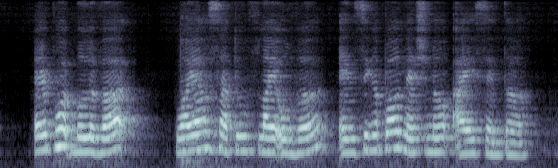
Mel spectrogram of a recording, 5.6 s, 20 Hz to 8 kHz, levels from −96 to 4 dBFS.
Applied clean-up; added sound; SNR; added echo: neural separator model SepFormer DNS4.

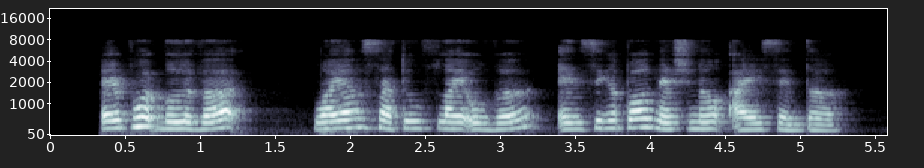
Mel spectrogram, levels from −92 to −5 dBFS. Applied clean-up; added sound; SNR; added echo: neural mask model DeepFilterNet 3.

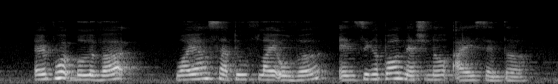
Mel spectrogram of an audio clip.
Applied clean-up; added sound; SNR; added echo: none; none; none; none.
